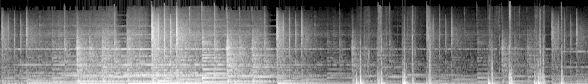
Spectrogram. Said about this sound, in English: There was the sound of hurrying feet, subdued voices that told nothing, strangling gasps from behind the connecting door, the ring of horses' hooves on the frozen ground outside.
